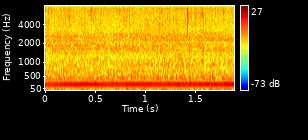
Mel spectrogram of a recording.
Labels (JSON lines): {"label": "anthrophony, boat engine", "recorder": "SoundTrap 300"}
